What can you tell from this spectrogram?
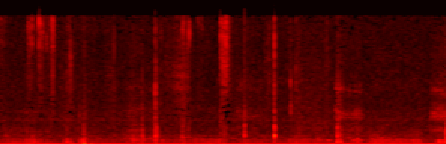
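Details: Purring from Sonny, a cat held at the Sullivan (MO) pound and up for adoption; continuous deep, even rumble beneath scattered small clicks and rustles in a small room.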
